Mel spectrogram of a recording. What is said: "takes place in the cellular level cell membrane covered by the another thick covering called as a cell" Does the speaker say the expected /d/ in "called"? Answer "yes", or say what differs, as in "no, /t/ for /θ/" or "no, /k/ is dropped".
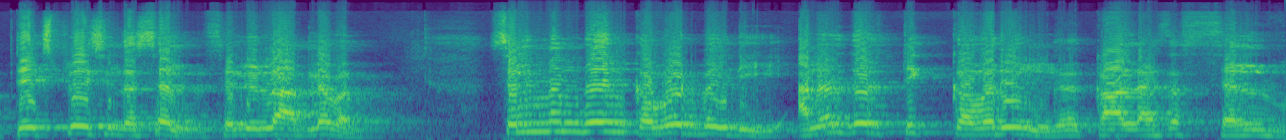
no, /d/ is dropped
